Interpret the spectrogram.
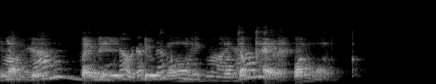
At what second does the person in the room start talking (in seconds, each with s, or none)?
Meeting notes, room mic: none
